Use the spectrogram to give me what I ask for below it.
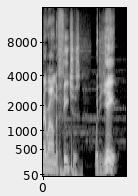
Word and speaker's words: Yeat: The energy dips into uncanny valley and right around the features with yeate pronounced yeet and Julia Wolf floating in the mix.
